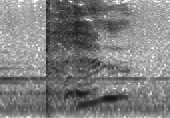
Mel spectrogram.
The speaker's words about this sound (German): Du erbrichst dich und musst husten.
